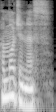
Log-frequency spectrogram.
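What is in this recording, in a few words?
"homogenous", British English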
